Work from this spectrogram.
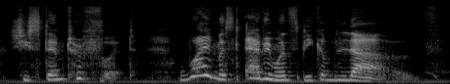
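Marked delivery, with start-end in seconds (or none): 1.8-4.4 high, loud, exasperated princess; petulant royal outburst. A narrator's reading. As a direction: complain like a spoiled princess stamping. Princess stamps her foot.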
